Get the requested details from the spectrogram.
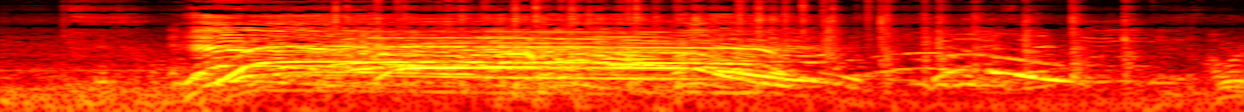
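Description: A crowd of children and adults screams and cheers loudly nearby.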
